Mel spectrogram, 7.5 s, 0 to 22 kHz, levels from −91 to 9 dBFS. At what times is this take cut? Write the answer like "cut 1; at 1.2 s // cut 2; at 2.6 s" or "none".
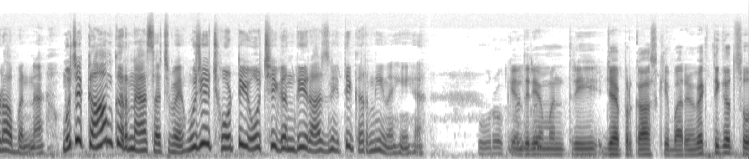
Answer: none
